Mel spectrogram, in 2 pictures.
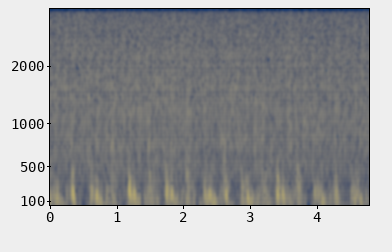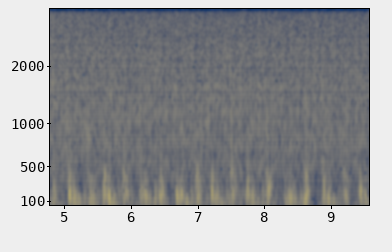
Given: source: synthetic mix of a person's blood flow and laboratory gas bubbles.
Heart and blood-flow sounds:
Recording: Doppler ultrasound of blood flow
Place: precordium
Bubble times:
no bubbles
From the record:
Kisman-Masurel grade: 000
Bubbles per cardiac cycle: 0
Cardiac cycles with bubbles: 0%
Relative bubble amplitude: no bubbles discernible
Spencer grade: 0 (complete lack of bubble signals)

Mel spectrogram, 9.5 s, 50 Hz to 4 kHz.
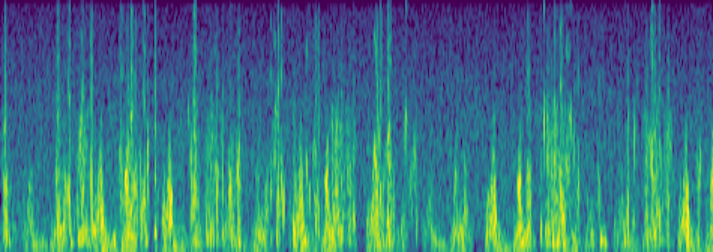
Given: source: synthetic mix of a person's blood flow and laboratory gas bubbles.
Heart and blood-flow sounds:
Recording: Doppler ultrasound of blood flow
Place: precordium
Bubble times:
0.01-0.15 s: bubbles
0.72-1.31 s: bubbles
1.47-2.11 s: bubbles
2.48-3.22 s: bubbles
3.58-4.02 s: bubbles
4.04-4.25 s: bubbles
4.38-4.75 s: bubbles
4.95-5.29 s: bubbles
5.36-5.58 s: bubbles
6.98-7.08 s: bubbles
7.18-7.74 s: bubbles
7.94-8.11 s: bubbles
8.28-8.48 s: bubbles
8.56-8.99 s: bubbles
9.26-9.36 s: bubbles
9.46-9.51 s: bubbles
From the record:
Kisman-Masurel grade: 332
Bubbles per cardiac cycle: rolling drumbeat, 9 or more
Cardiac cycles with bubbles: 50 to 99%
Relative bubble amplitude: moderate (0.250 to 0.450)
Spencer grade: 3 (all of the cardiac periods contain showers or single bubble signals, but not dominating or overriding the cardiac motion signals)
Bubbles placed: only in the low amplitude regions of the cardiac cycle

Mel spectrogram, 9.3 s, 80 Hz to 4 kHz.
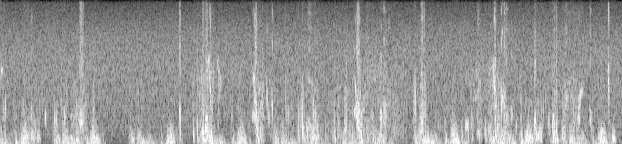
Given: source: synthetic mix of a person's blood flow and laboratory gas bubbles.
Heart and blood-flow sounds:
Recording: Doppler ultrasound of blood flow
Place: precordium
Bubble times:
0.00-0.11 s: bubbles
0.30-0.61 s: bubbles
0.64-0.72 s: bubbles
0.77-1.00 s: bubbles
1.03-1.31 s: bubbles
2.65-2.74 s: bubbles
2.87-3.33 s: bubbles
3.75-4.20 s: bubbles
4.27-4.84 s: bubbles
4.99-5.05 s: bubbles
5.28-5.86 s: bubbles
6.18-6.40 s: bubbles
6.90-7.70 s: bubbles
7.97-8.77 s: bubbles
8.82-8.90 s: bubbles
9.09-9.27 s: bubbles
From the record:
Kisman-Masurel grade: 333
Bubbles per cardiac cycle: rolling drumbeat, 9 or more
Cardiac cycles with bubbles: 50 to 99%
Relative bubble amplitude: loud (0.450 to 0.775)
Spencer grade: 3 (all of the cardiac periods contain showers or single bubble signals, but not dominating or overriding the cardiac motion signals)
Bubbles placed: only in the low amplitude regions of the cardiac cycle

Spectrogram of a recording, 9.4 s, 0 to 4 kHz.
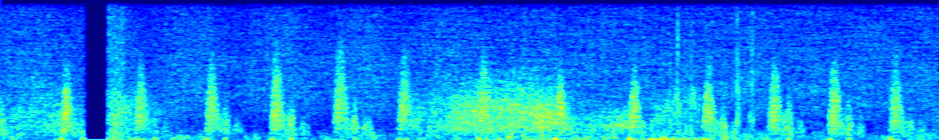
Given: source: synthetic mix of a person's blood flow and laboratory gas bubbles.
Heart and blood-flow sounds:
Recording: Doppler ultrasound of blood flow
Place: subclavian vein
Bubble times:
3.06-3.10 s: bubbles
5.48-5.59 s: bubbles
6.65-7.02 s: bubbles
7.33-7.41 s: bubbles
7.48-7.58 s: bubbles
From the record:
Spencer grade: 2 (many but less than half of the cardiac periods contain bubble signals, singularly or in groups)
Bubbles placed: anywhere in the cardiac cycle

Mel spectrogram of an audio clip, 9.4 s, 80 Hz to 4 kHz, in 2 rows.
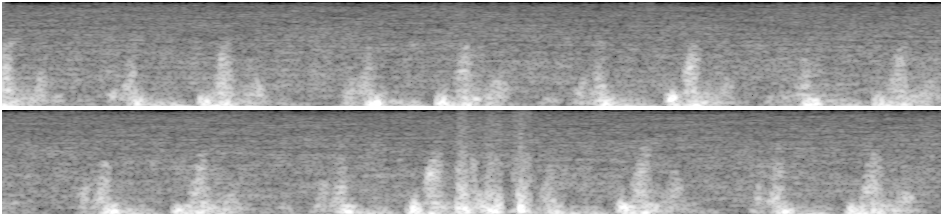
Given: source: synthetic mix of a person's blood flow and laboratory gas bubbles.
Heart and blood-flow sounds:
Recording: Doppler ultrasound of blood flow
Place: precordium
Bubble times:
6.96-7.21 s: bubbles
7.25-7.34 s: bubbles
From the record:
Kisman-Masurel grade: 113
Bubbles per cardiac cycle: 1 to 2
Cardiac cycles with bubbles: 1 to 10%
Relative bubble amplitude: loud (0.450 to 0.775)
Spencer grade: 1 (occasional bubble signal discernible with the cardiac motion signal, with majority of cardiac periods free of bubbles)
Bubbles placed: anywhere in the cardiac cycle

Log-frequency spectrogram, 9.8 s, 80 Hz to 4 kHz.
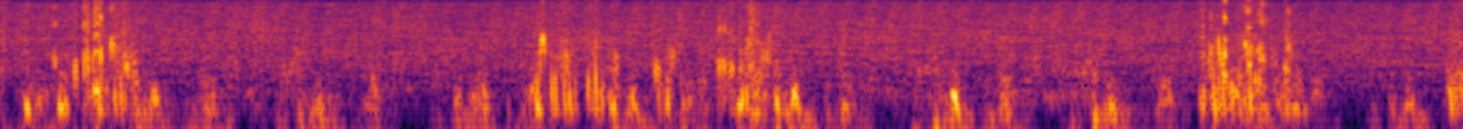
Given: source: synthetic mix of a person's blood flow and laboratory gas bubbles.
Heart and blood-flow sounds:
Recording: Doppler ultrasound of blood flow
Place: precordium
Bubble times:
0.00-0.04 s: bubbles
0.14-0.24 s: bubbles
0.33-0.94 s: bubbles
3.15-3.27 s: bubbles
3.53-4.14 s: bubbles
4.33-4.50 s: bubbles
4.55-5.27 s: bubbles
7.98-8.71 s: bubbles
9.62-9.76 s: bubbles
From the record:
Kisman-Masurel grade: 333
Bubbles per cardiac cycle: rolling drumbeat, 9 or more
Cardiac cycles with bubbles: 50 to 99%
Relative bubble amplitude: loud (0.450 to 0.775)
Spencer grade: 3 (all of the cardiac periods contain showers or single bubble signals, but not dominating or overriding the cardiac motion signals)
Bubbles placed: only in the low amplitude regions of the cardiac cycle

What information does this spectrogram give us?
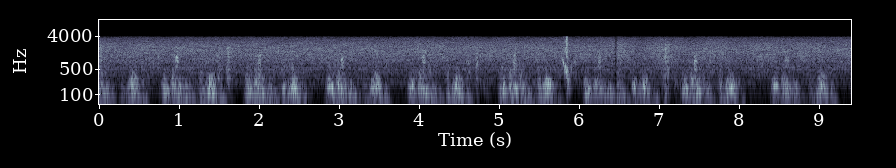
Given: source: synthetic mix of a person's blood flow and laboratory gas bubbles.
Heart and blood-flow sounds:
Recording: Doppler ultrasound of blood flow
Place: precordium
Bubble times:
5.78-6.00 s: bubbles
6.66-6.75 s: bubbles
From the record:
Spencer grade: 1 (occasional bubble signal discernible with the cardiac motion signal, with majority of cardiac periods free of bubbles)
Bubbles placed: only in the low amplitude regions of the cardiac cycle

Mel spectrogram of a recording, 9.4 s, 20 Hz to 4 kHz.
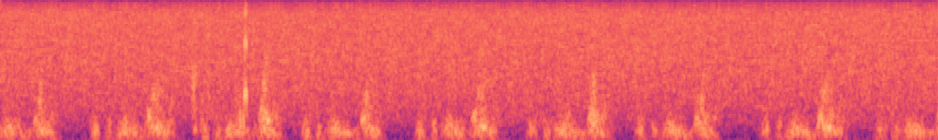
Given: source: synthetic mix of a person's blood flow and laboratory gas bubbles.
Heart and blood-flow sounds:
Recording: Doppler ultrasound of blood flow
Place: precordium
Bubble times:
1.91-1.99 s: bubbles
2.37-2.50 s: bubbles
From the record:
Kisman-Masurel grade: 112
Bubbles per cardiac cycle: 1 to 2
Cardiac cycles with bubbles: 1 to 10%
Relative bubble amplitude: moderate (0.250 to 0.450)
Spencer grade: 1 (occasional bubble signal discernible with the cardiac motion signal, with majority of cardiac periods free of bubbles)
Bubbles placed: only in the low amplitude regions of the cardiac cycle

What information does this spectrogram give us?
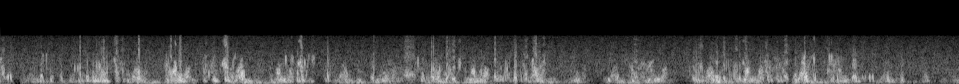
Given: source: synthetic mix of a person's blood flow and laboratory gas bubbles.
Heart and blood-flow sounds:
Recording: Doppler ultrasound of blood flow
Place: precordium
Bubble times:
0.00-0.14 s: bubbles
0.35-0.56 s: bubbles
0.59-0.65 s: bubbles
0.73-1.50 s: bubbles
1.62-1.88 s: bubbles
2.01-2.38 s: bubbles
2.77-3.15 s: bubbles
3.23-3.34 s: bubbles
3.56-3.63 s: bubbles
3.70-3.74 s: bubbles
3.80-4.62 s: bubbles
4.79-4.87 s: bubbles
4.91-5.47 s: bubbles
6.06-6.13 s: bubbles
6.24-6.60 s: bubbles
6.88-7.50 s: bubbles
7.60-8.20 s: bubbles
8.27-8.44 s: bubbles
8.50-8.76 s: bubbles
8.83-8.93 s: bubbles
9.00-9.06 s: bubbles
From the record:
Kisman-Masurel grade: 342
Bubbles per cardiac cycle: rolling drumbeat, 9 or more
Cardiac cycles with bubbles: 100%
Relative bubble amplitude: moderate (0.250 to 0.450)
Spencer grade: 3 (all of the cardiac periods contain showers or single bubble signals, but not dominating or overriding the cardiac motion signals)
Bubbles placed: anywhere in the cardiac cycle

